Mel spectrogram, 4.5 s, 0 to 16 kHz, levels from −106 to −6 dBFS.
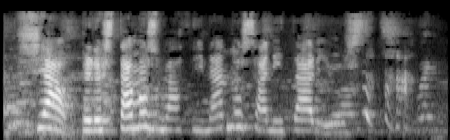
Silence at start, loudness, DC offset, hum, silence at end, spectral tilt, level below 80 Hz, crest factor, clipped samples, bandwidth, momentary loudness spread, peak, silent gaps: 0.05 s; -20 LUFS; under 0.1%; none; 0.2 s; 0.5 dB/octave; -74 dBFS; 22 dB; under 0.1%; 11.5 kHz; 20 LU; 0 dBFS; none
